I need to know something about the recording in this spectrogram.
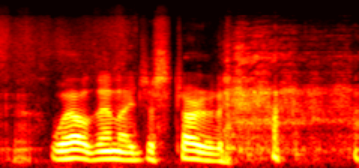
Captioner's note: laughs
